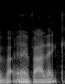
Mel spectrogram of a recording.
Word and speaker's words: Valek: Is that how you pronounce the surname? Valek? That is right, yeah. Valek, yeah.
